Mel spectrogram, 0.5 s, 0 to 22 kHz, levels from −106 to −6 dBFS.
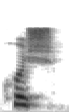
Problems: none marked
